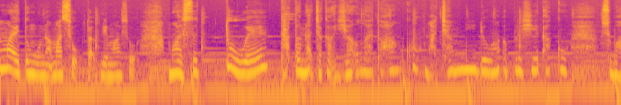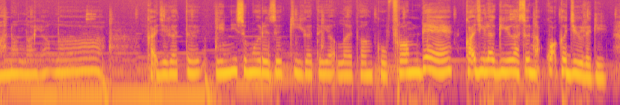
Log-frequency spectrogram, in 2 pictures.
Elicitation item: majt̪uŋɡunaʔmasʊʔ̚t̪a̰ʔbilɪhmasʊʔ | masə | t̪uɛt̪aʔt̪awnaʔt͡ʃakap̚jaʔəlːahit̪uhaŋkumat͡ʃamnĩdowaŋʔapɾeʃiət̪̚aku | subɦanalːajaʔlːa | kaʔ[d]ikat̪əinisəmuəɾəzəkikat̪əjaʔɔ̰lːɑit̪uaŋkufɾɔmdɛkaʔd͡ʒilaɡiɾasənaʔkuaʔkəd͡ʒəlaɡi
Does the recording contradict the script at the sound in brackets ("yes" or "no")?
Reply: yes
